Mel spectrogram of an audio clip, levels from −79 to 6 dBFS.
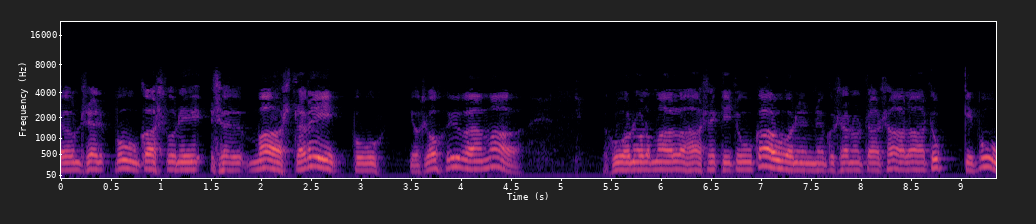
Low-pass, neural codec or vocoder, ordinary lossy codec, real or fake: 19.8 kHz; none; AAC, 24 kbps; real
